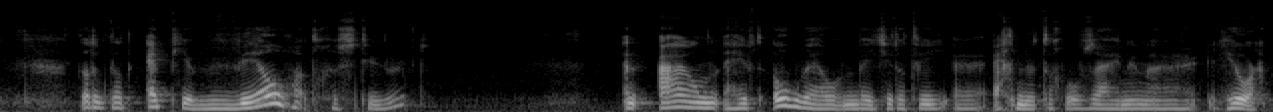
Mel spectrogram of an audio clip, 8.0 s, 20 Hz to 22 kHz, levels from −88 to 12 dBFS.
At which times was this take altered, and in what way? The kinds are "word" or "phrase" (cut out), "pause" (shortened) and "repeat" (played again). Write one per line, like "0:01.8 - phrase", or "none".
none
